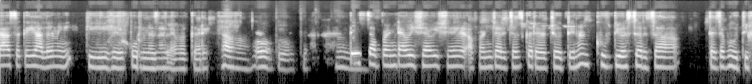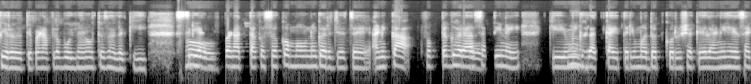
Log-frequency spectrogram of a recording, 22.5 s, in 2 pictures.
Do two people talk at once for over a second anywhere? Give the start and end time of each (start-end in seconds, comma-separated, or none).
none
